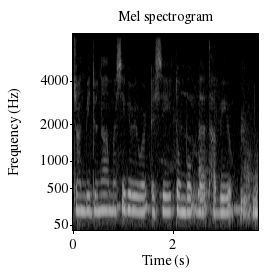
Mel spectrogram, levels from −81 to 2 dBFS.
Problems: low volume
